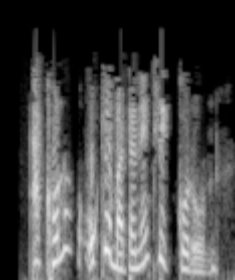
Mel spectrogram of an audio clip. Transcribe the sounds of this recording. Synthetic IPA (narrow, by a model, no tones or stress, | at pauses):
ɛ̰kʰonokebaʈaneklikːɔɾṵn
